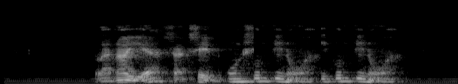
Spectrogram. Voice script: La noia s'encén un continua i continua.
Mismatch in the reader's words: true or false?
false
